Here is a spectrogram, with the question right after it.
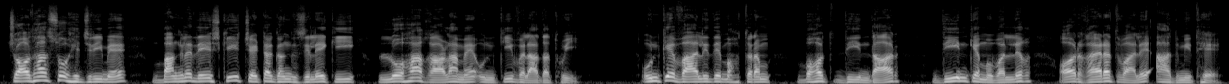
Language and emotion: Urdu, neutral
